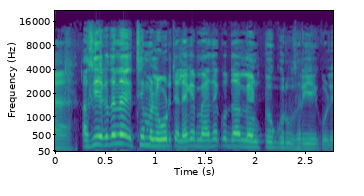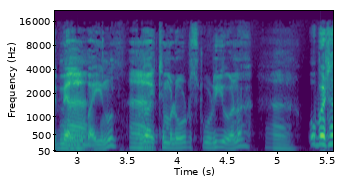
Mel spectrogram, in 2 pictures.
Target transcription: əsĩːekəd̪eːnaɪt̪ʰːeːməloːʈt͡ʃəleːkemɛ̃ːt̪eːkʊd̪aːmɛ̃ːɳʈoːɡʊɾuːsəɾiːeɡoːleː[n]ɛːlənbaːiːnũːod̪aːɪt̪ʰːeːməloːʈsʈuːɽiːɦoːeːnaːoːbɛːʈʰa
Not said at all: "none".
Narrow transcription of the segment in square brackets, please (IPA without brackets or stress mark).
m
